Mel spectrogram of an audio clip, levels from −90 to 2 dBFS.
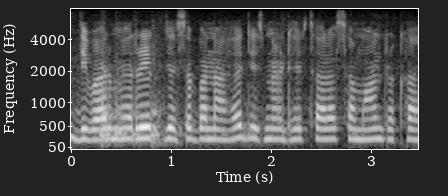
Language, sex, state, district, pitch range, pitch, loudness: Hindi, female, Jharkhand, Deoghar, 220-230 Hz, 225 Hz, -17 LUFS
